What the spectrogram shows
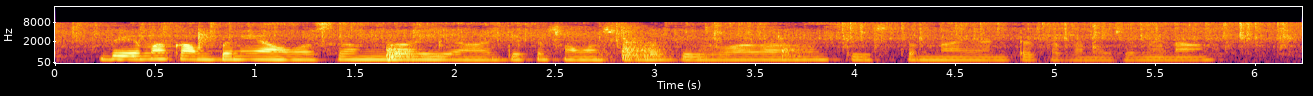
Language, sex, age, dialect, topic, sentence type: Telugu, female, 18-24, Utterandhra, banking, statement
